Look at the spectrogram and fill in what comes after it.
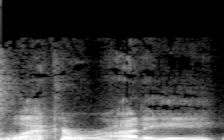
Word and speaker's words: Wakkorotti: It's Wakkorotti.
